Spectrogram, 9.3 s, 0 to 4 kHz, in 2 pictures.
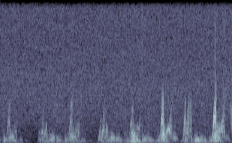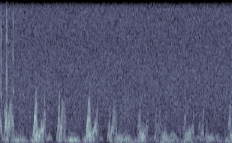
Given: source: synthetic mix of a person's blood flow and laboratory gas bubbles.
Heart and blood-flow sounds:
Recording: Doppler ultrasound of blood flow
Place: precordium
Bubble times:
4.45-4.52 s: bubbles
4.60-4.95 s: bubbles
From the record:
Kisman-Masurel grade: 121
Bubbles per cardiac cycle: 1 to 2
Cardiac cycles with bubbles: 10 to 50%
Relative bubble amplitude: barely perceptible (0.100 to 0.250)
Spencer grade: 2 (many but less than half of the cardiac periods contain bubble signals, singularly or in groups)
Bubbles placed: only in the low amplitude regions of the cardiac cycle

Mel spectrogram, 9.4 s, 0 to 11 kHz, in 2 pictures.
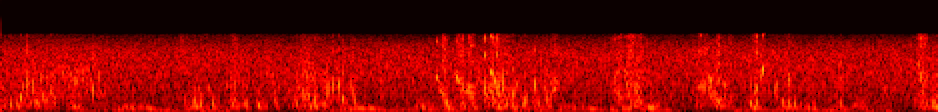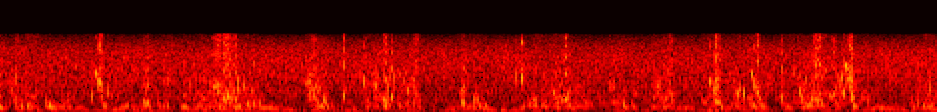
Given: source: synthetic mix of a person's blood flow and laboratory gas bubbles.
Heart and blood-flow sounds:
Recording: Doppler ultrasound of blood flow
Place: precordium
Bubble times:
0.00-0.56 s: bubbles
0.86-1.82 s: bubbles
2.16-2.81 s: bubbles
3.05-3.33 s: bubbles
3.46-4.09 s: bubbles
4.15-4.25 s: bubbles
4.39-4.45 s: bubbles
4.54-5.07 s: bubbles
5.10-5.30 s: bubbles
5.36-6.03 s: bubbles
6.18-6.83 s: bubbles
6.95-7.16 s: bubbles
7.24-8.09 s: bubbles
8.17-9.04 s: bubbles
9.20-9.38 s: bubbles
From the record:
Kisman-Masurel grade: 444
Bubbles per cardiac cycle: continuous sound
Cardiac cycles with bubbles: 100%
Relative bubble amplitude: maximal (0.775 to 0.999)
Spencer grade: 4 (maximum detectable bubble signal sounding continuously throughout systole and diastole of every cardiac period, and overriding the amplitude of the normal cardiac signals)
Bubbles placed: anywhere in the cardiac cycle

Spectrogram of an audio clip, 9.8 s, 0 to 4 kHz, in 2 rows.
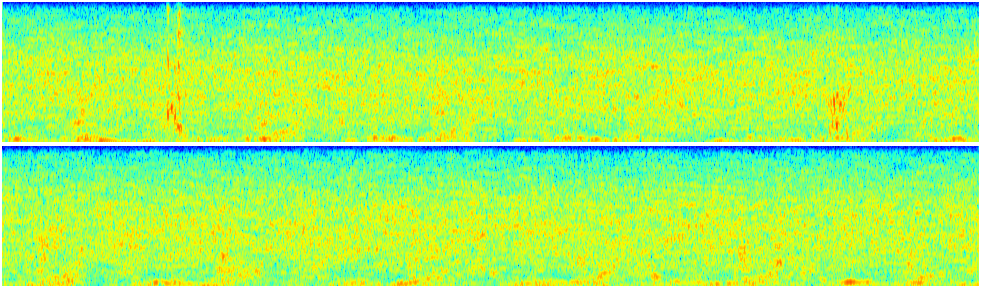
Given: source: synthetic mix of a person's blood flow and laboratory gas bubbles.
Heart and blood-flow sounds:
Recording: Doppler ultrasound of blood flow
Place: precordium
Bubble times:
0.80-0.96 s: bubbles
3.96-4.28 s: bubbles
From the record:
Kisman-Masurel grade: 123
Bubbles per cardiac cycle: 1 to 2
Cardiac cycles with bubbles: 10 to 50%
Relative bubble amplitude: loud (0.450 to 0.775)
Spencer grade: 2 (many but less than half of the cardiac periods contain bubble signals, singularly or in groups)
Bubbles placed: anywhere in the cardiac cycle

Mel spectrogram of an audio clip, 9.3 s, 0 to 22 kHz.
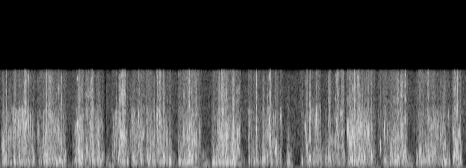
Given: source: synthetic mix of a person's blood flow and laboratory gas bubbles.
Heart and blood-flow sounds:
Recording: Doppler ultrasound of blood flow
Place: precordium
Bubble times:
0.02-1.35 s: bubbles
1.45-2.10 s: bubbles
2.23-3.46 s: bubbles
3.55-4.04 s: bubbles
4.21-4.82 s: bubbles
4.95-5.66 s: bubbles
6.00-6.43 s: bubbles
6.49-7.52 s: bubbles
7.56-8.17 s: bubbles
8.31-9.27 s: bubbles
9.30-9.34 s: bubbles
From the record:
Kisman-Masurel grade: 444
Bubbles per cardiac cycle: continuous sound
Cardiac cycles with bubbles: 100%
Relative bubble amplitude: maximal (0.775 to 0.999)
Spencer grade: 4 (maximum detectable bubble signal sounding continuously throughout systole and diastole of every cardiac period, and overriding the amplitude of the normal cardiac signals)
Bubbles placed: anywhere in the cardiac cycle

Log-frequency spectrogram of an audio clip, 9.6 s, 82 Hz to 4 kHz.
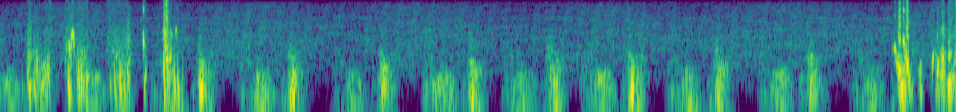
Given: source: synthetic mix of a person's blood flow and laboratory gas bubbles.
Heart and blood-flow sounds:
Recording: Doppler ultrasound of blood flow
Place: precordium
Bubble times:
0.25-0.40 s: bubbles
0.44-0.53 s: bubbles
0.65-0.90 s: bubbles
1.07-1.33 s: bubbles
1.42-1.49 s: bubbles
1.61-1.84 s: bubbles
8.92-9.15 s: bubbles
9.19-9.25 s: bubbles
9.30-9.56 s: bubbles
From the record:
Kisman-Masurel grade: 222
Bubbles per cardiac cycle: several, 3 to 8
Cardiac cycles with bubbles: 10 to 50%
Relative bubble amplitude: moderate (0.250 to 0.450)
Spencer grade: 2 (many but less than half of the cardiac periods contain bubble signals, singularly or in groups)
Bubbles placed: anywhere in the cardiac cycle

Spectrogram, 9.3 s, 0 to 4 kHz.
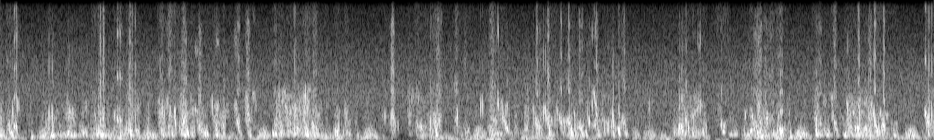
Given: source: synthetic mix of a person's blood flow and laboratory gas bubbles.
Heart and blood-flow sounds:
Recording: Doppler ultrasound of blood flow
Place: precordium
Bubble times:
0.00-0.24 s: bubbles
0.43-1.42 s: bubbles
1.55-2.60 s: bubbles
2.70-3.27 s: bubbles
3.32-3.54 s: bubbles
3.81-4.00 s: bubbles
4.07-4.45 s: bubbles
4.52-5.15 s: bubbles
5.30-6.31 s: bubbles
6.72-7.09 s: bubbles
7.15-7.90 s: bubbles
8.12-9.01 s: bubbles
9.22-9.35 s: bubbles
From the record:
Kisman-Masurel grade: 444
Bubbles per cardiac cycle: continuous sound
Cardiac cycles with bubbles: 100%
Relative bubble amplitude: maximal (0.775 to 0.999)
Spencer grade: 4 (maximum detectable bubble signal sounding continuously throughout systole and diastole of every cardiac period, and overriding the amplitude of the normal cardiac signals)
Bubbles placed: only in the low amplitude regions of the cardiac cycle

